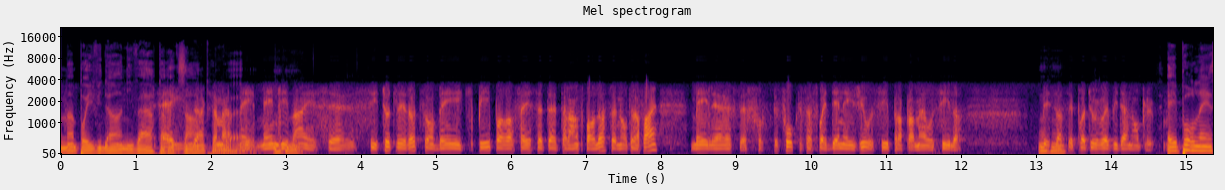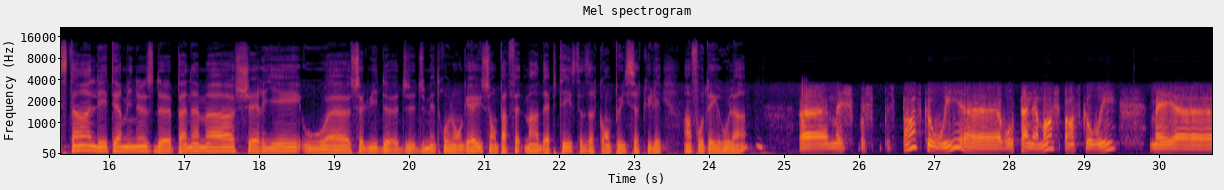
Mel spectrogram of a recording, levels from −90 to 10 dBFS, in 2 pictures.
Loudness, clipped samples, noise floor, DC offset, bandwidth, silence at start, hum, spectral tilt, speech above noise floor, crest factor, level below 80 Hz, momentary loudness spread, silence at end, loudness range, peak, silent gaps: -24 LUFS; under 0.1%; -47 dBFS; under 0.1%; 14 kHz; 0 s; none; -7 dB/octave; 23 dB; 20 dB; -44 dBFS; 8 LU; 0 s; 3 LU; -4 dBFS; none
